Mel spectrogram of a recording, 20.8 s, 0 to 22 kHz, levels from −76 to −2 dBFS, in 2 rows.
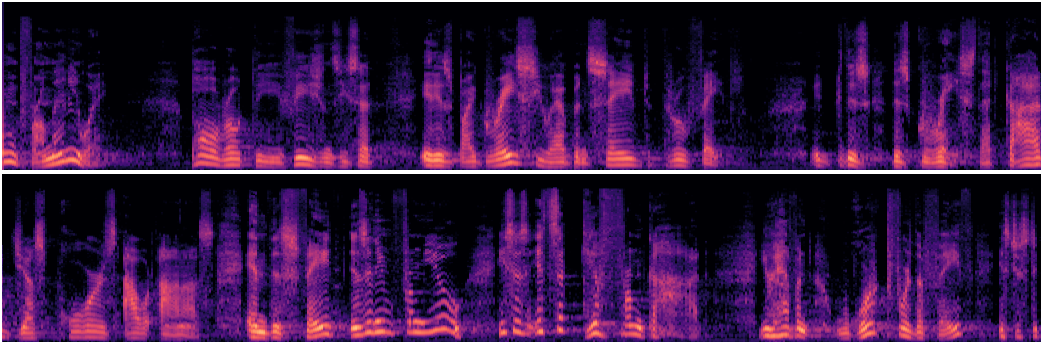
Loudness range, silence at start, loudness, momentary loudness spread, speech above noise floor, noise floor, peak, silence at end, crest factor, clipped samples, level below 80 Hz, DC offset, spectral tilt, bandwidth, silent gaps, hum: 5 LU; 0 s; -26 LUFS; 13 LU; 27 dB; -53 dBFS; -6 dBFS; 0 s; 20 dB; under 0.1%; -66 dBFS; under 0.1%; -4.5 dB/octave; 15.5 kHz; none; none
